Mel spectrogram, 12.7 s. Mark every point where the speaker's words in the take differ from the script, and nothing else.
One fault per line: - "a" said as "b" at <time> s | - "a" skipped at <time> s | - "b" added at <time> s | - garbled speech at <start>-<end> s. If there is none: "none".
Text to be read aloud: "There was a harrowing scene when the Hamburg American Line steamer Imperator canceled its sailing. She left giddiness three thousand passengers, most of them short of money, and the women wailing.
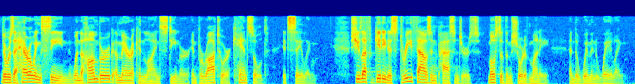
none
